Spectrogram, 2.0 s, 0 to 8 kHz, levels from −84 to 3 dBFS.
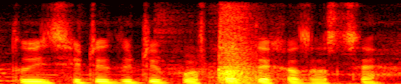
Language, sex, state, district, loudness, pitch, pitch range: Bengali, male, West Bengal, Cooch Behar, -19 LUFS, 135 Hz, 125-145 Hz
